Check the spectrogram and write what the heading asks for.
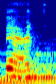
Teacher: the height of the tongue is in the middle of mid and low. The word bed is almost pronounced in the central area of the tongue and using low tongue.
